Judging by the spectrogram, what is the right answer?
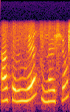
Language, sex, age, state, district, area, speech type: Tamil, female, 18-30, Tamil Nadu, Karur, rural, conversation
